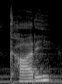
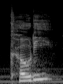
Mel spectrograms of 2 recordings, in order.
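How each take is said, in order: First: The name is said to sound like Cotty. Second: The name is said to sound like Cody. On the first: The speaker calls it right. "It's Cotty" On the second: The speaker calls it wrong. "everyone pronounces it Cody when it's not"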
